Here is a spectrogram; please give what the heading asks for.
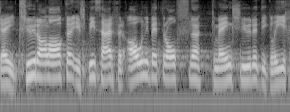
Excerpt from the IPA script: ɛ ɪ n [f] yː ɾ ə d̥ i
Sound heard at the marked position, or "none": ʃ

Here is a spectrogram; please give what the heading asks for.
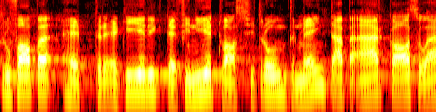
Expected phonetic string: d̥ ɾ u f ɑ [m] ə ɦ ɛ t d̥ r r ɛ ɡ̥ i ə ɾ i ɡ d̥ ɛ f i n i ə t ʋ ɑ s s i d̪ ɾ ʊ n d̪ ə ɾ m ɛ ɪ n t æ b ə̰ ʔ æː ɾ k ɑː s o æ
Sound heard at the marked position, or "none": b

